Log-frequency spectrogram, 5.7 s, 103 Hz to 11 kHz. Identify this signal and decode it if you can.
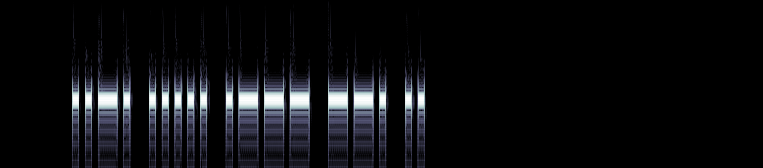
Morse code, heard as a keyed tone, about 25 wpm, 700 Hz. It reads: F5JGI
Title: DXCC-100 Call Signs - 5 Characters - Repeated 2x - 25wpm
